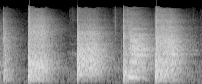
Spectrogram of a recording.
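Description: Metal taps on tap shoes striking a hard floor in a slow, uneven run of about five sharp taps, with a voice singing "da, da" along with the rhythm.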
